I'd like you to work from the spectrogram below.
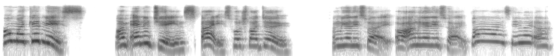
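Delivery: high sing-song creator voice; playful creator voice. Retold or imitated. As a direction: play the newborn creator, delighted. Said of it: "beautiful creator going".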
